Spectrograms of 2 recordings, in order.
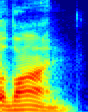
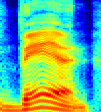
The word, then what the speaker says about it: Van: I I was calling him Joshua Avon. Then somewhere I heard somebody call him Joshua Van. Somebody said Van. And then production got on my ear. He goes, "It's pronounced Van."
